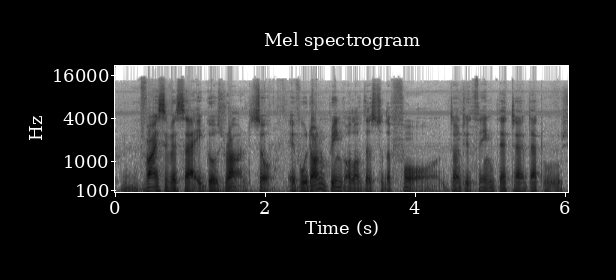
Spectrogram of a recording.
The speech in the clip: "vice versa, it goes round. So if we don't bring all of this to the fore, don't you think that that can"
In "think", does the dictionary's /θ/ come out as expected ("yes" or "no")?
yes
